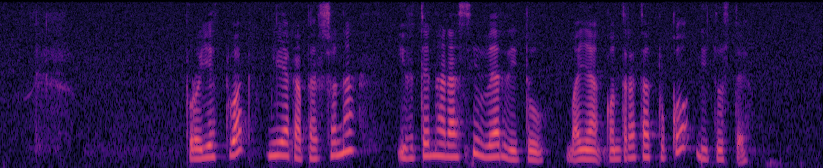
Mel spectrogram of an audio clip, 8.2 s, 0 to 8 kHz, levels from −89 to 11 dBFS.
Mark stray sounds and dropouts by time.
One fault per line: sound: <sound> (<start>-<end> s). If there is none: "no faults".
no faults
